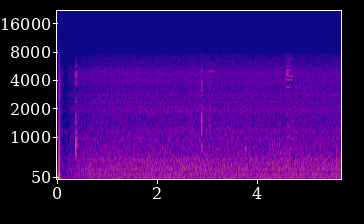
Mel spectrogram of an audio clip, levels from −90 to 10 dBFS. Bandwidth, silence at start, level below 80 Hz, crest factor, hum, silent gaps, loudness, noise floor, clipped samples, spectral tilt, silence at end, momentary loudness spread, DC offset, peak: 16 kHz; 0 s; -38 dBFS; 34 dB; none; none; -43 LUFS; -51 dBFS; under 0.1%; -6.5 dB/octave; 0 s; 7 LU; under 0.1%; 0 dBFS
